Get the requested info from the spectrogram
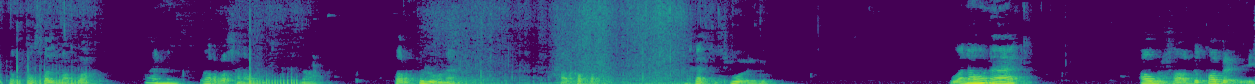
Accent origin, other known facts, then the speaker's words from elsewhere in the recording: Jordan; وإحنا عرب إحنا أردنيين.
